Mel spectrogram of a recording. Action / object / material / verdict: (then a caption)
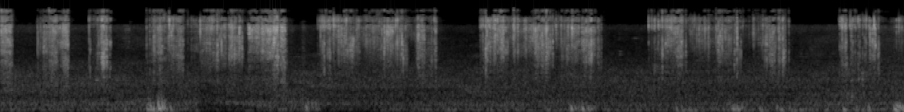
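scrape / sandstone block wall with mortar joints / sandstone / none. Long blue acrylic nails scratch across a solid sandstone block wall and its mortar joints. They make crunchy, gritty scraping in repeated bright bursts over a steady low rumble of friction.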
